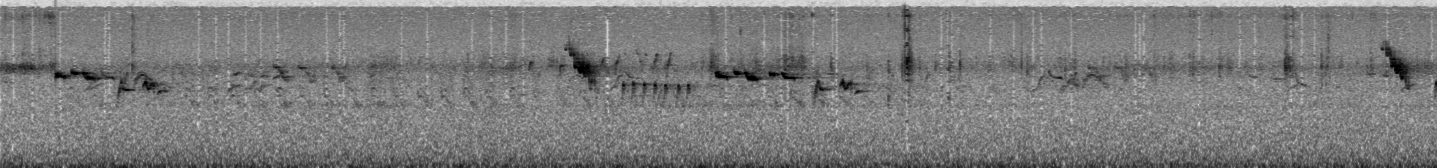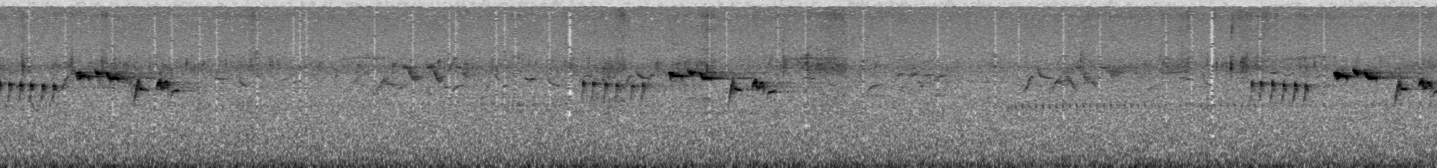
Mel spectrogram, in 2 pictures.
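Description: A bird singing a short phrase of quick descending notes, repeated every few seconds, over a steady low background hiss.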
